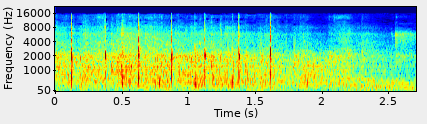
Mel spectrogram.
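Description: An audience claps in a steady rhythm in a large hall.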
